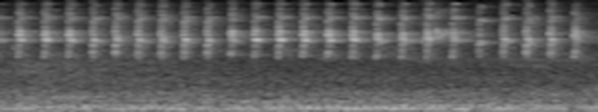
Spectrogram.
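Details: Dry-toned 'konslet' song of a lovebird, a lure recording for other lovebirds: rapid, evenly repeated rasping high chirps at roughly three per second, continuous from start to end.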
